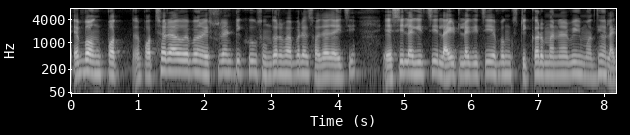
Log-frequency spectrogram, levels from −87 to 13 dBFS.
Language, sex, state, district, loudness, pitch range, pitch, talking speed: Odia, male, Odisha, Malkangiri, -20 LUFS, 145-165 Hz, 155 Hz, 160 wpm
